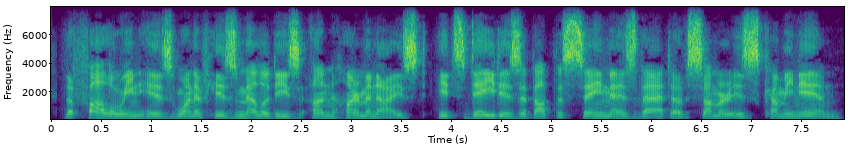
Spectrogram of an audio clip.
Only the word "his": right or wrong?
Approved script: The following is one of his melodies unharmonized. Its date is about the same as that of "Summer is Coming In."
right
